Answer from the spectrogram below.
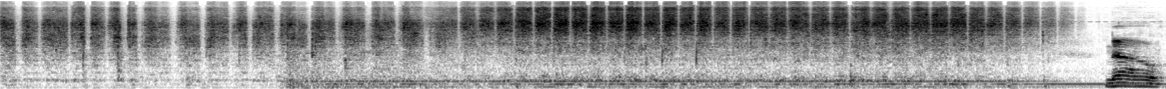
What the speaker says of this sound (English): I'm going to get some sandpaper and a little scrap of the same mahogany the body is built out of, and going to make a little pile of really fine sawdust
